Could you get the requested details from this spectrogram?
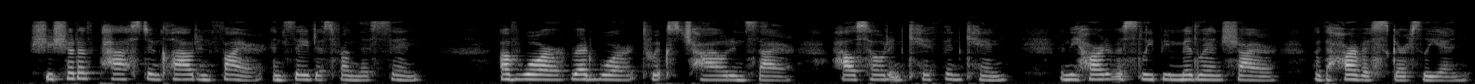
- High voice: Yes, high, 215 Hz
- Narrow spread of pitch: Yes, narrow, 2.1 semitones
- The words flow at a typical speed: Yes, average, 170 wpm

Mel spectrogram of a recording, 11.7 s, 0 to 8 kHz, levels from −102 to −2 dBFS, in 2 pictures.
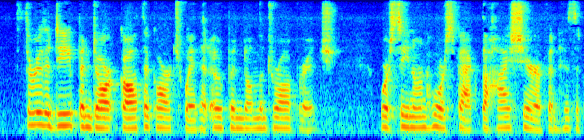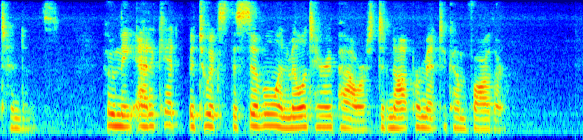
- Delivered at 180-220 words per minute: Yes, average, 190 wpm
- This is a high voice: No, medium, 180 Hz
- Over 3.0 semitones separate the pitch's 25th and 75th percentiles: No, narrow, 2.5 semitones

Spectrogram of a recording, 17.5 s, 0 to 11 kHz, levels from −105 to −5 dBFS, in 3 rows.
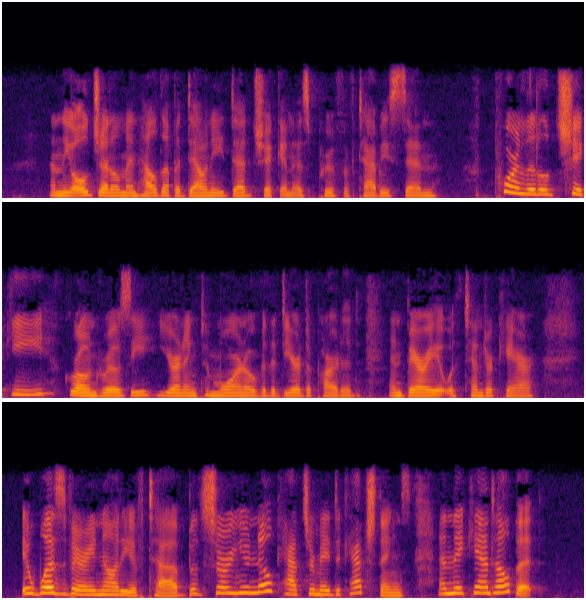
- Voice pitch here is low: No, medium, 180 Hz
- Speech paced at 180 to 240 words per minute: Yes, average, 185 wpm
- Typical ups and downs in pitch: No, wide, 7.4 semitones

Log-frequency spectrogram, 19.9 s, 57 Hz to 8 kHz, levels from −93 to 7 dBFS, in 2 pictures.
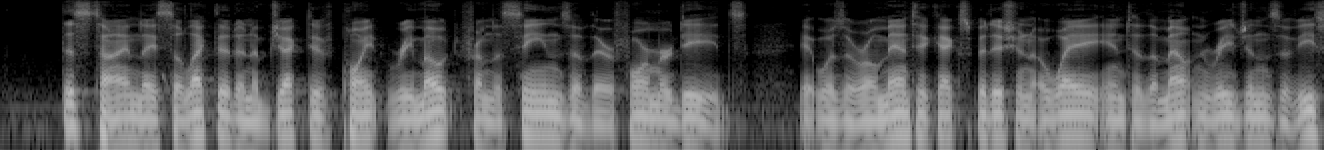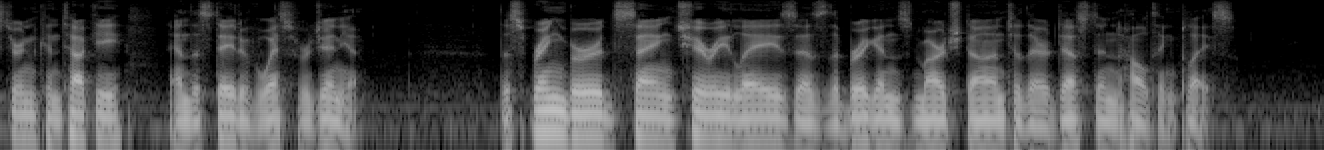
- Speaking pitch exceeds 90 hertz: No, very low, 85 Hz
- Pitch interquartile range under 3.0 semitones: No, average, 3.3 semitones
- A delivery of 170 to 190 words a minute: No, average, 150 wpm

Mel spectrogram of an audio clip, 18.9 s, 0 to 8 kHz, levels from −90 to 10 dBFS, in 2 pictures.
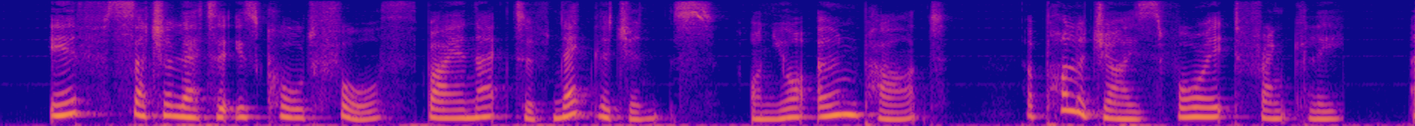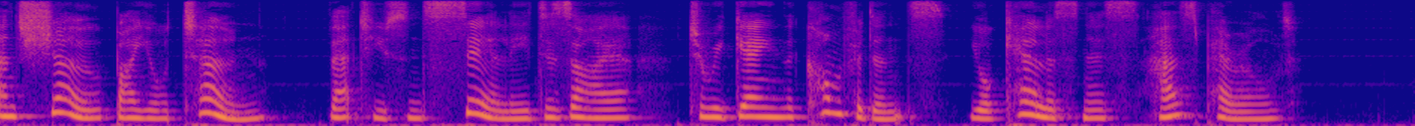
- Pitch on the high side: Yes, high, 210 Hz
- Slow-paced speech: Yes, slow, 120 wpm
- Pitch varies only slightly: No, average, 3.5 semitones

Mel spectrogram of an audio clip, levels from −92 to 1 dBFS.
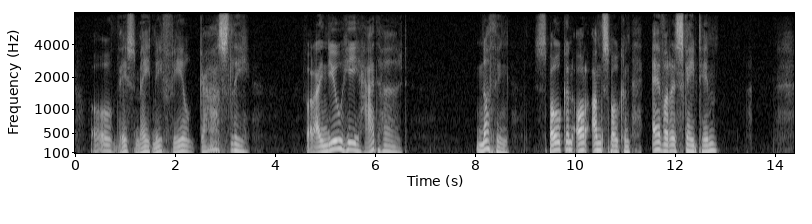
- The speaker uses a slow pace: Yes, slow, 75 wpm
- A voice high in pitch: No, low, 125 Hz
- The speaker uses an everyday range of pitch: Yes, average, 4.1 semitones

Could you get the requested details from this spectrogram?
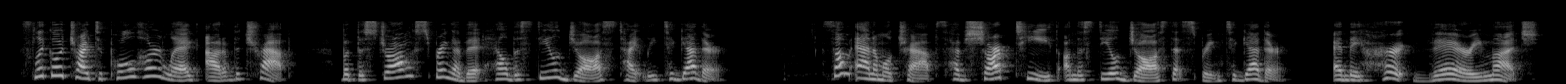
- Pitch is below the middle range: No, high, 230 Hz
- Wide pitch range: Yes, wide, 6.1 semitones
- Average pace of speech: Yes, average, 155 wpm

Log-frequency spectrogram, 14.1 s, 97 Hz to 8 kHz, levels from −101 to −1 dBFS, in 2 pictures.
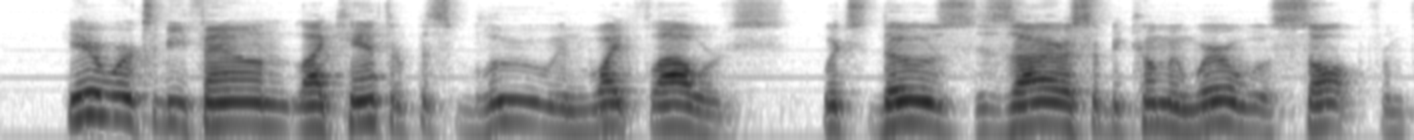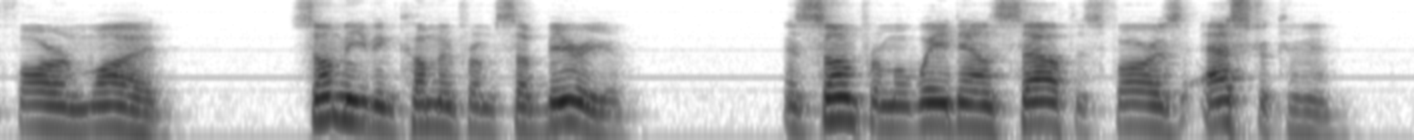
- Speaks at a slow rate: No, average, 155 wpm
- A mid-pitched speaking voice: Yes, medium, 150 Hz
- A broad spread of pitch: No, average, 3.4 semitones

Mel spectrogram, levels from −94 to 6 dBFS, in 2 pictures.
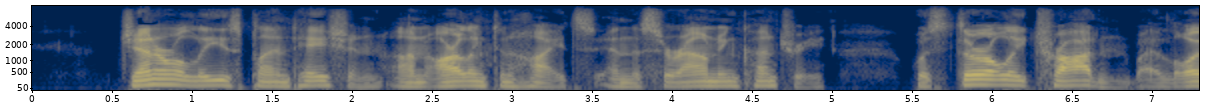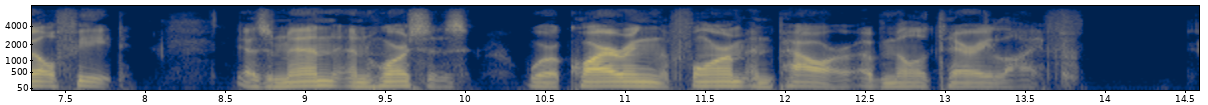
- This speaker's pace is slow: Yes, slow, 120 wpm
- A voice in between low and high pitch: No, low, 105 Hz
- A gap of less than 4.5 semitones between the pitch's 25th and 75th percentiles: Yes, average, 3.4 semitones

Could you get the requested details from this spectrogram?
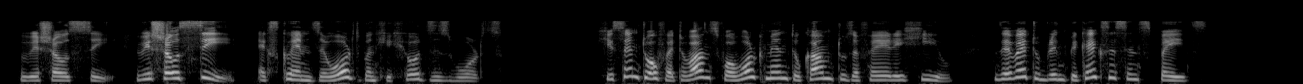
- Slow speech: No, average, 155 wpm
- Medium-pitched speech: No, high, 215 Hz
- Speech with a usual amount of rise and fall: No, wide, 6.8 semitones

